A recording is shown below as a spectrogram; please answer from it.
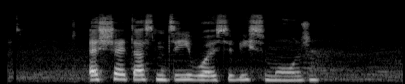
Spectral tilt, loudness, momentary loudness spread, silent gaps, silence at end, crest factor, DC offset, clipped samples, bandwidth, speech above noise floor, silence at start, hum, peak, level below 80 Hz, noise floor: -4 dB/octave; -23 LUFS; 10 LU; none; 0.35 s; 22 dB; under 0.1%; under 0.1%; 11.5 kHz; 27 dB; 0.9 s; none; -2 dBFS; -76 dBFS; -49 dBFS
